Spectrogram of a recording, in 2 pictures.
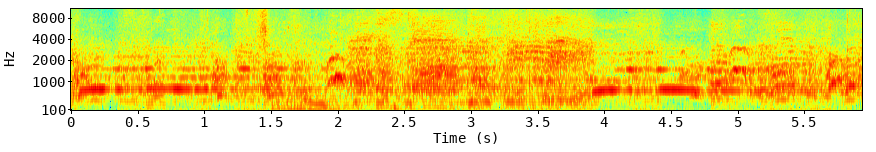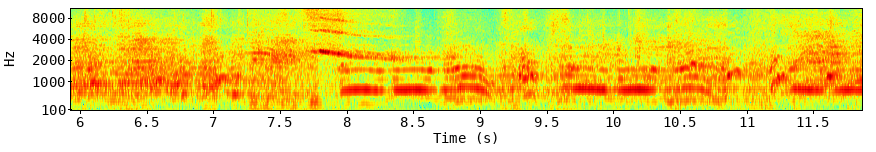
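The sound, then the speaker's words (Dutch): Police dogs bark behind a police line at a campus occupation protest: repeated loud barks, yips and whimpers from several dogs throughout, over a background of crowd voices and shouting. “achter de linie politie staat een hele linie met honden. Die hoor je misschien de hele tijd al”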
